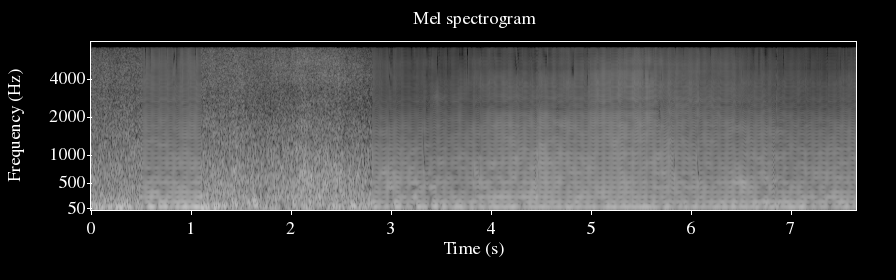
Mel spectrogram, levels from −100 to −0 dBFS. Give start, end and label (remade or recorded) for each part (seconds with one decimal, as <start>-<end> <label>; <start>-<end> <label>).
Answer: 0.0-0.5 recorded; 0.5-1.1 remade; 1.1-2.8 recorded; 2.8-7.7 remade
